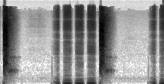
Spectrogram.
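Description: Electronic beat playing back: the drop's chords and mid bass pulse quickly, about six times a second, over a deep bass. A bright, noisy hit falls at the start and another about one and a half seconds in, with short silent gaps between the phrases.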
